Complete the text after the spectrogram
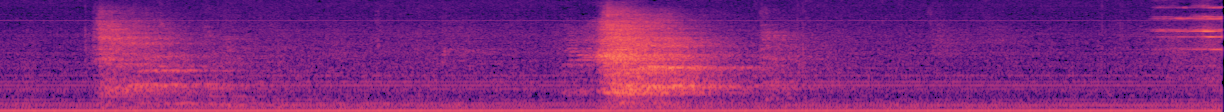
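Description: A priest's footsteps sound softly on a wooden floor in a large echoing hall.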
